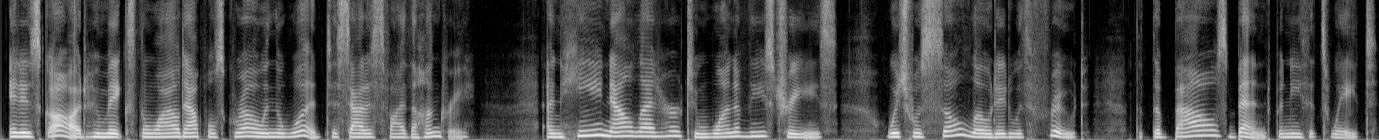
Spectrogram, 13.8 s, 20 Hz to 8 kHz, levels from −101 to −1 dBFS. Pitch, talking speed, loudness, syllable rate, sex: 225 Hz, 170 wpm, -17 LUFS, 4.0 syllables/s, female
